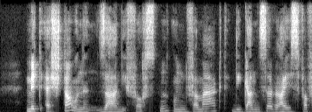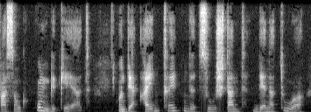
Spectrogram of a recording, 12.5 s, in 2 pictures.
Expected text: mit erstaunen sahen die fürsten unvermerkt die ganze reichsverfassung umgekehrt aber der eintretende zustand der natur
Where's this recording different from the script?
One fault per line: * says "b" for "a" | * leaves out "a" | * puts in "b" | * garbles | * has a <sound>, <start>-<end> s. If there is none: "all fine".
* says "und" for "aber"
